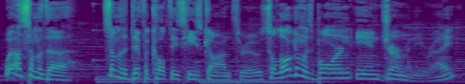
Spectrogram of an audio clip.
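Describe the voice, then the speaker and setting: A man's voice: medium pitch, big pitch swings, moderate pace, darkish tone, faint music behind. A man hosting a radio morning show, interviewing a caller with friendly prompting questions.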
